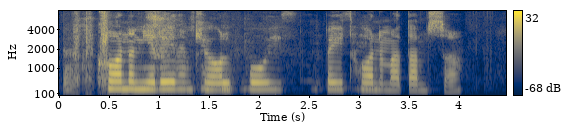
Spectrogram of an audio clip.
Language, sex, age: Icelandic, female, 18-19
